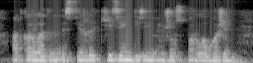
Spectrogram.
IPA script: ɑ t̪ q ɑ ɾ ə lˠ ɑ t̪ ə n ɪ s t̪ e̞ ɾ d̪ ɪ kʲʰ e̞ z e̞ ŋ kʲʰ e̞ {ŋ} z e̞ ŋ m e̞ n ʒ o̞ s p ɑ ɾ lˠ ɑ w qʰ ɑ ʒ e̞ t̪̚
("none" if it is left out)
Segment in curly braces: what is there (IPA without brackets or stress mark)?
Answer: none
